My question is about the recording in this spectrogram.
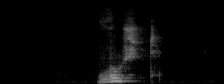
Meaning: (adjective) 1. wild, savage, feral, ferocious, furious 2. inhospitable, rough, wild; (poetic) desolate; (adverb) very, crazy, wildly
- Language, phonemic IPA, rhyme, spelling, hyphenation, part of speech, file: Dutch, /ʋust/, -ust, woest, woest, adjective / adverb, Nl-woest.ogg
